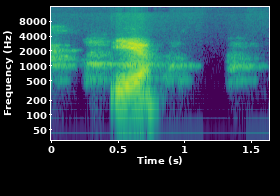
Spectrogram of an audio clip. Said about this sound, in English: Oh, I hear some pups. Whose pups are those? They're locked up in as far away as I can get them, but they're gonna bark.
